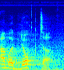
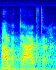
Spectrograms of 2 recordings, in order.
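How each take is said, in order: First: It is said in a British accent. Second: It is said in an American accent. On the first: "in British accent, they say like" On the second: "And in American, the mouth is always half side"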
